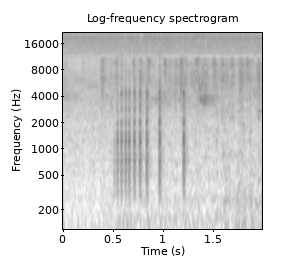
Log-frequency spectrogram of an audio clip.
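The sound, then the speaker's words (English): Old wooden attic timbers creak alarmingly in a rapid, ratcheting series of strained groans, fairly loud, over a steady low rumble, as part of the ceiling gives way, then trail off into a few scattered creaks. “Suddenly, the attic's timbers creak alarmingly, and a part of the ceiling gives way”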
